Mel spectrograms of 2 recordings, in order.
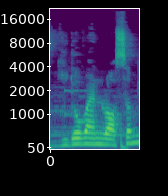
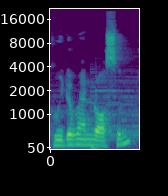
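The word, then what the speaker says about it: Guido van Rossum: the year 1991 by gido van rossom it's pronounced as gido van rossom not Guido van rossom okay so uh gido van rossom was a person behind python he actually invented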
